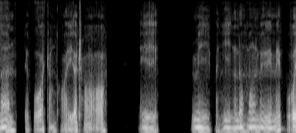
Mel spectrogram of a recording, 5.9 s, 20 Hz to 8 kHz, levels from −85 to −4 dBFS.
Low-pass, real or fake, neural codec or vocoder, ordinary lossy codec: none; fake; codec, 16 kHz, 8 kbps, FunCodec, trained on LibriTTS, 25 frames a second; none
